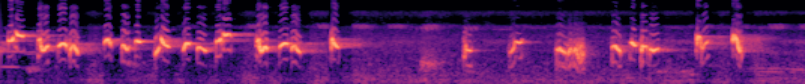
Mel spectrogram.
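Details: Wild sooty-headed bulbul singing in the forest, used as a lure recording. Quick bubbly warbled notes in short clusters, then a pause and scattered single phrases.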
